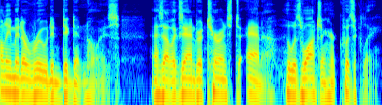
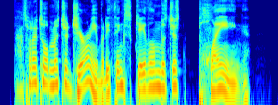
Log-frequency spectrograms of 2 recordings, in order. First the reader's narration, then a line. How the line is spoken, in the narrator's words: Alexandra snorted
